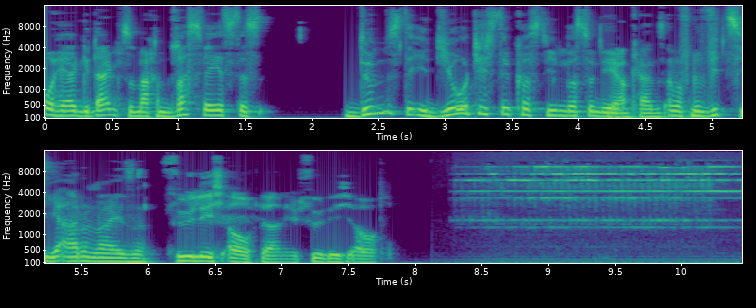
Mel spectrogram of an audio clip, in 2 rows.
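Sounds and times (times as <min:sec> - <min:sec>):
speech: 0:00.0 - 0:08.4
telephone bell ringing: 0:08.2 - 0:10.4.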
